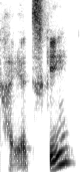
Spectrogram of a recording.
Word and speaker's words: Chajecki: introduce yourself yeah um my name is hayetsky i'm a photographer specializing in interior design and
